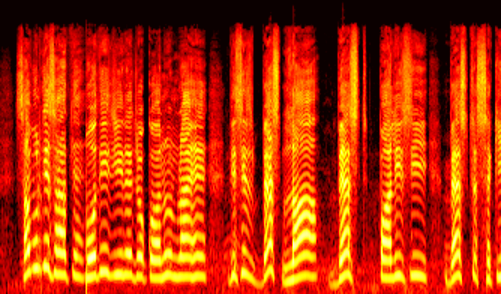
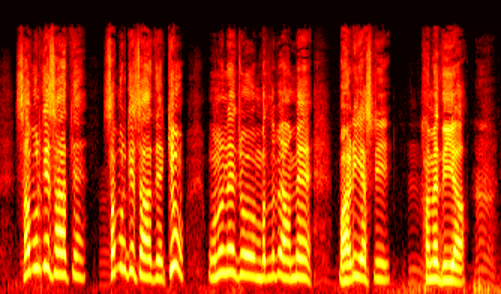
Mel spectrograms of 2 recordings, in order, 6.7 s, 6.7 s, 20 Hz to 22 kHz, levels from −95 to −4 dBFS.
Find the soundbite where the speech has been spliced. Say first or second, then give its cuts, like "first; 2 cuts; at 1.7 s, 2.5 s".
first; 2 cuts; at 1.1 s, 3.8 s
